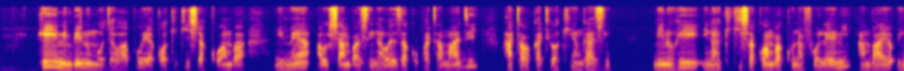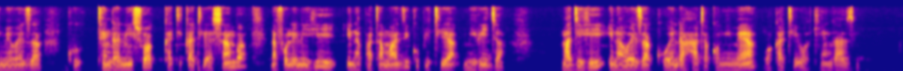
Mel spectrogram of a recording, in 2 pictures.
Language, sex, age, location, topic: Swahili, male, 18-24, Nairobi, agriculture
